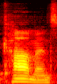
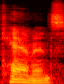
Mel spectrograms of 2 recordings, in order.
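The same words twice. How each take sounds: First: It is said in a Brooklyn-Boston accent. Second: It is said in a neutral accent.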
